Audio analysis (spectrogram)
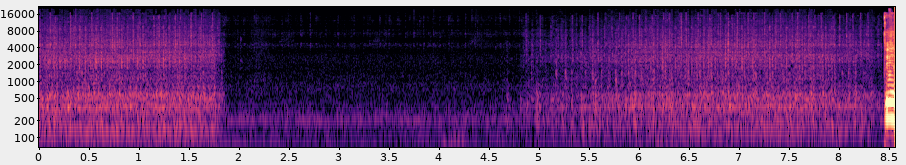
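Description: Sewing machine stitching kameez body seams from armhole to hip, a faint steady whirring run that stops for a few seconds of silence, then starts again softly and ends in a sharp click.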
